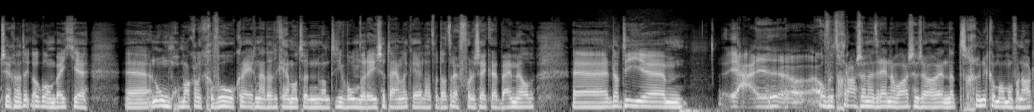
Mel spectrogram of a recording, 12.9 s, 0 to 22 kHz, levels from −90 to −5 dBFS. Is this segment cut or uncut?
uncut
